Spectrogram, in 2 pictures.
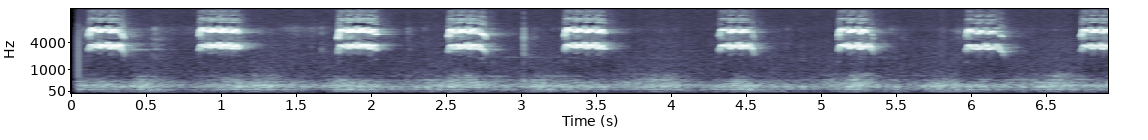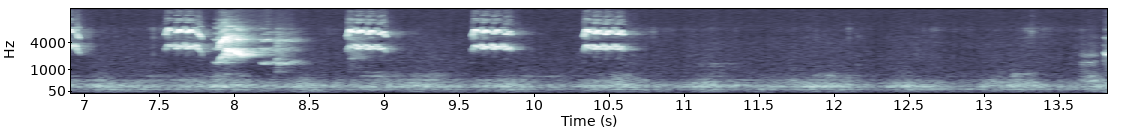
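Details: Budgerigar (Melopsittacus undulatus), chick call.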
